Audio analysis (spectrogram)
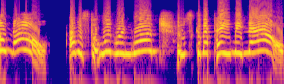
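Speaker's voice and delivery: shrill, loud bellow rising high. Narrator voicing Kashek, who has just dropped the food he carried, high shrill bellow. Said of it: "bellows in a high, shrill voice".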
